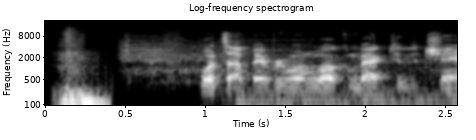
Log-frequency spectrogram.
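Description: A man talks close to a microphone with animation.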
